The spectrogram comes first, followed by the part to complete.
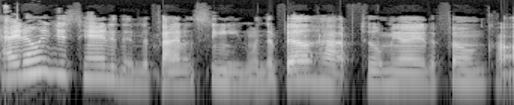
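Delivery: high, lisping, literary-sounding voice. Telling about handing over a final scene: Truman Capote voice. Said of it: "Impersonation of Truman Capote".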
